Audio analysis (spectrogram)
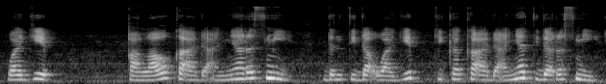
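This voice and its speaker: A woman's voice: fairly high pitch, a little slow, a little hiss or hum. A young adult woman, a student giving a scripted presentation with explanatory asides. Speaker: university biology student presenting an assignment.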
